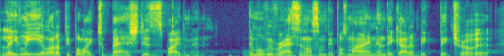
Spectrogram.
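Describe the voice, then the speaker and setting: A man with a non-native accent talks at a very fast pace with lively intonation. His medium-pitched voice has vocal fry. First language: not English. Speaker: YouTube film commentator. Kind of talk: movie commentary video essay.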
